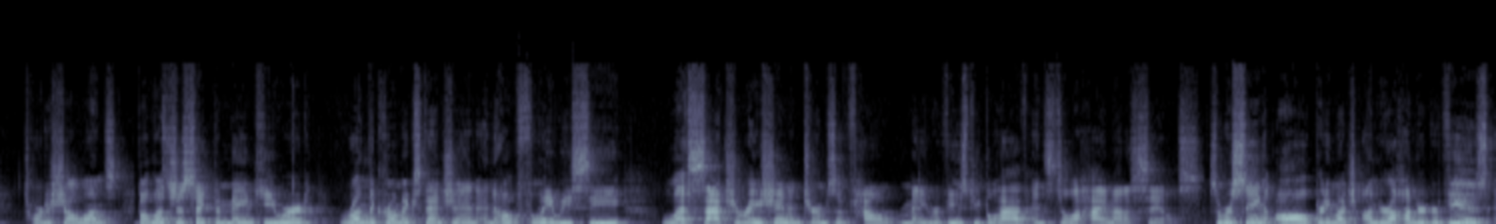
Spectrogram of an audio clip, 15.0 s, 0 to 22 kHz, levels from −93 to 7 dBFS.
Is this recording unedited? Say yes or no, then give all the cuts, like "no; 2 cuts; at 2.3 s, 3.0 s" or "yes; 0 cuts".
no; 1 cut; at 12.0 s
